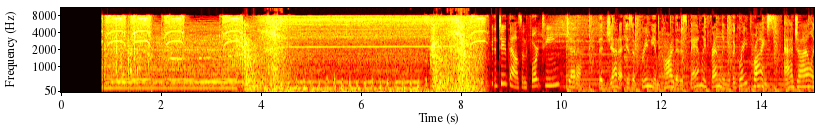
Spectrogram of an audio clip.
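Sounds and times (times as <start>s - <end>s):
low electronic drone: 0.9s - 8.6s
fast buzzing pulse: 3.2s - 8.6s
whoosh: 3.7s - 8.6s.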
